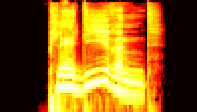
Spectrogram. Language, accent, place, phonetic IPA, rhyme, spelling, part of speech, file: German, Germany, Berlin, [plɛˈdiːʁənt], -iːʁənt, plädierend, verb, De-plädierend.ogg
- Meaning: present participle of plädieren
